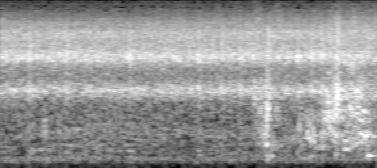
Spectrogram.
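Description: A monkey splashes softly in shallow water.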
